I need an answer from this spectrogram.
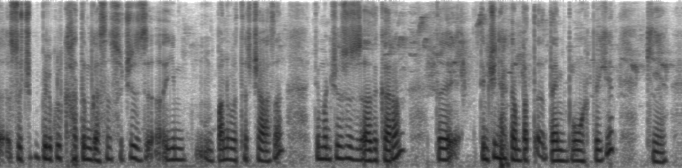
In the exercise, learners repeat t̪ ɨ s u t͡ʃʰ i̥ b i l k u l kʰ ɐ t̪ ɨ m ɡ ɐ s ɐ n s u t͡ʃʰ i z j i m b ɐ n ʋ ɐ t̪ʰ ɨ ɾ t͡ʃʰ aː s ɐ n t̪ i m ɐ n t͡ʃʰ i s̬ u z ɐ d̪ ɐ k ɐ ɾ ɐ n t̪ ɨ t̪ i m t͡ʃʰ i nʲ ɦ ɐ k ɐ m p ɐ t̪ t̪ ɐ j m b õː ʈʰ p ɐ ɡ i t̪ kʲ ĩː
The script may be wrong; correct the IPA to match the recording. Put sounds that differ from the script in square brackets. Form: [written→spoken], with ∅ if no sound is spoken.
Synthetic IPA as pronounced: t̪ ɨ s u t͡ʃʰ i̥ b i l k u l kʰ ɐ t̪ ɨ m ɡ ɐ s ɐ n s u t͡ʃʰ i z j i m [b→p] ɐ n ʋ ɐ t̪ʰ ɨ ɾ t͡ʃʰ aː s ɐ n t̪ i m ɐ n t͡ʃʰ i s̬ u z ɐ d̪ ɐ k ɐ ɾ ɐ n t̪ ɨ t̪ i m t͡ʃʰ i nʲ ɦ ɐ k ɐ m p ɐ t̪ t̪ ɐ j m b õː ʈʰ p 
